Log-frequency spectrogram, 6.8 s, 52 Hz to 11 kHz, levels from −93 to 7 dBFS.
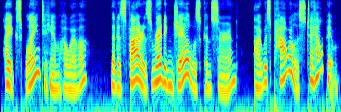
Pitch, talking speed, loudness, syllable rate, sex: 210 Hz, 165 wpm, -20 LUFS, 4.7 syllables/s, female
